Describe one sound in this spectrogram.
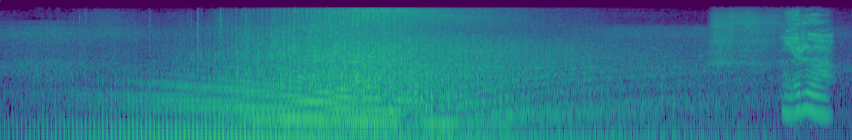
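A helicopter roars past close by, its engine dropping in pitch and fading away.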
